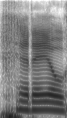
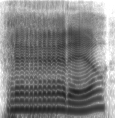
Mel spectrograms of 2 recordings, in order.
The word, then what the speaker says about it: Hideo: Hideo Kojima. I don't think you pronounced the H. Hideo Kojima.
